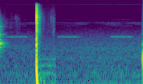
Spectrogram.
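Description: A single sharp metallic snap about half a second in, with a brief ring after it: the ring-pull tab of a pudding can tearing off, leaving the lid sealed.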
